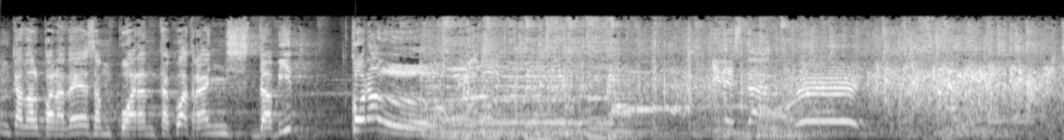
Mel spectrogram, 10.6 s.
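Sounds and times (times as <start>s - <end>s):
speech: 0.0s - 4.8s
studio audience applause: 4.6s - 10.6s.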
